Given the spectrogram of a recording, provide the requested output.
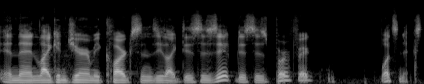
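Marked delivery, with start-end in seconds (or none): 1.8-4.3 put-on German accent, speaking English. Retelling how engineers reacted to a finished car, in a German accent. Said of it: "that's a German accent".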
